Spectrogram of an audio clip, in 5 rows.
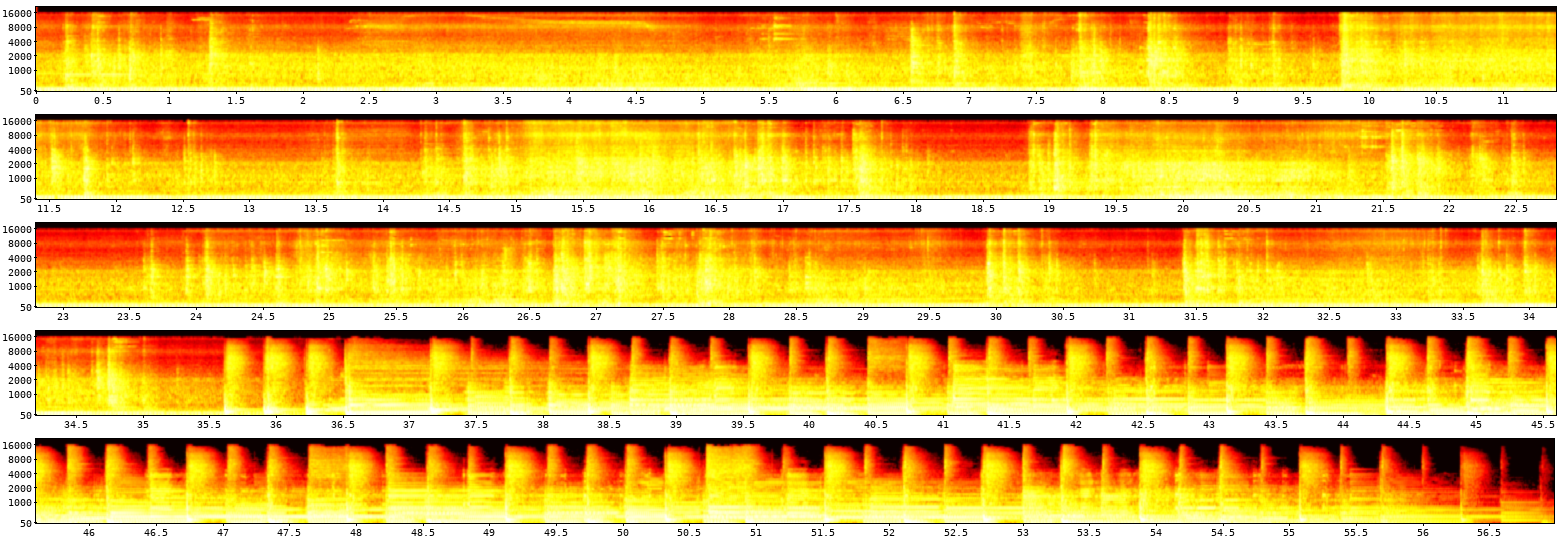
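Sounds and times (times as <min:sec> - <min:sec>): backhoe diesel engine running: 0:00.0 - 0:56.4
bucket clanking and scraping soil: 0:05.3 - 0:12.8, 0:13.6 - 0:18.1, 0:18.8 - 0:22.6.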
